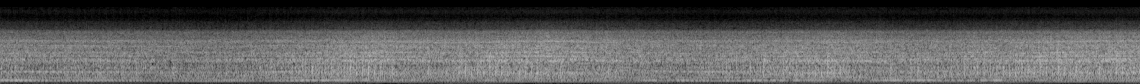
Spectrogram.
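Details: 2015 Nissan Micra SV, HR16DE petrol engine, at operating temperature with only 659 km, held at raised rpm with a steady repeating knock; the knock occurs at certain RPM.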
